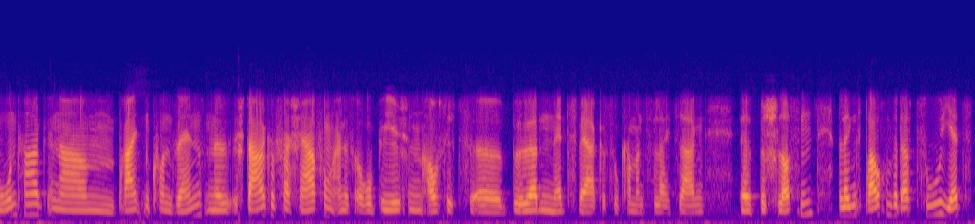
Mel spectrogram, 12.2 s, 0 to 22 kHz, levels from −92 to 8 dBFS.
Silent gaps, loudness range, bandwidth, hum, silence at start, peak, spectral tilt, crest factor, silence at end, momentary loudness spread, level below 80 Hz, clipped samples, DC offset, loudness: none; 3 LU; 4.7 kHz; none; 0 s; 0 dBFS; -5.5 dB/octave; 24 dB; 0.05 s; 11 LU; -60 dBFS; under 0.1%; under 0.1%; -23 LUFS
